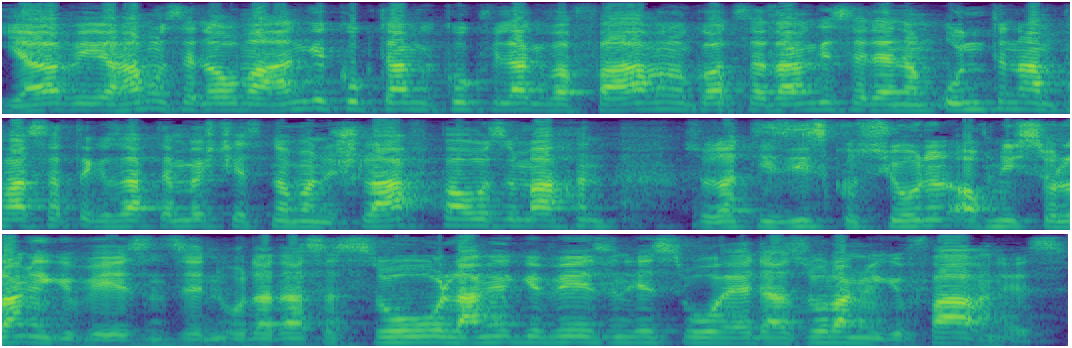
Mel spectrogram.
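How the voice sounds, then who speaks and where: Talking at a very fast pace with hardly any pauses, a man uses a fairly high, bright, sharp voice with ordinary pitch variation. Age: 50s. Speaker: support crew member for an ultra-cycling racer. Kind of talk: casual chat. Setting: shared laptop during work break. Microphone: shared microphone, good sound.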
